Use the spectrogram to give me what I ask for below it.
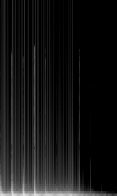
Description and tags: Generic unspecific arftificial mysterious sound effect that can be used for games e.g. for doing something secret
agent, jingle, mysterious, effect, game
